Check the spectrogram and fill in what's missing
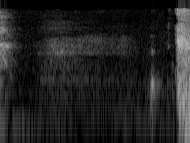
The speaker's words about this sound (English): I don't know if it's like well, if you're coughing, I'm coughing.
